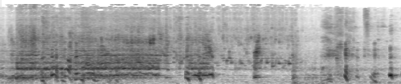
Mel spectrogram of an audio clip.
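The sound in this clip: A toilet flush: a loud rushing surge of water for a few seconds, then it breaks into gurgles and trickles that taper off.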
